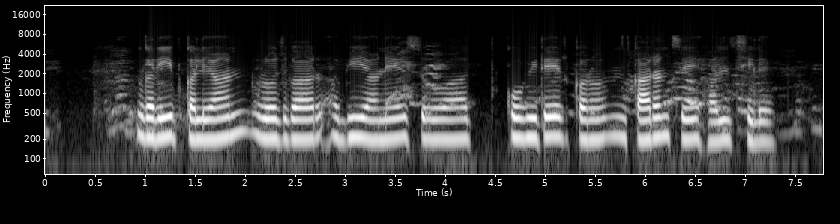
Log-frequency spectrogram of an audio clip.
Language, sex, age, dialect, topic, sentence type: Magahi, female, 18-24, Northeastern/Surjapuri, banking, statement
